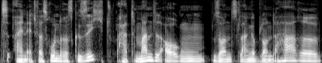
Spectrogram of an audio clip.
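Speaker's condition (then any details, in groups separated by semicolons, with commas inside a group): No condition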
